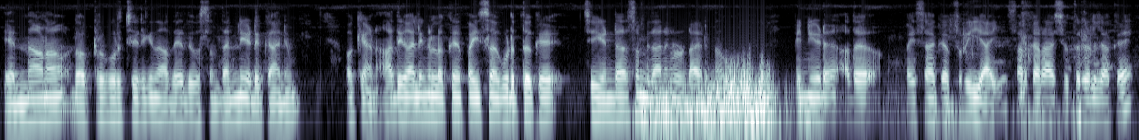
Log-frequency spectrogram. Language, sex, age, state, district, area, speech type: Malayalam, male, 45-60, Kerala, Idukki, rural, spontaneous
